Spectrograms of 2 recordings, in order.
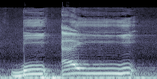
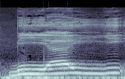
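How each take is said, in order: First: The voice breaks with a glottal stop before ayyi. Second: The syllables run together without any glottal break. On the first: The speaker calls it right. "Ini hamzah sebenarnya. Terputus suara ya" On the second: The speaker calls it wrong. "Jangan sampai bacanya biayyi"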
